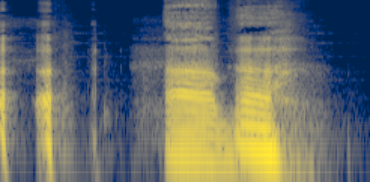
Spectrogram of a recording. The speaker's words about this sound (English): I'm getting tired. Yeah, me too. I'm sorry. I try not to yawn right into the microphone like that, but.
